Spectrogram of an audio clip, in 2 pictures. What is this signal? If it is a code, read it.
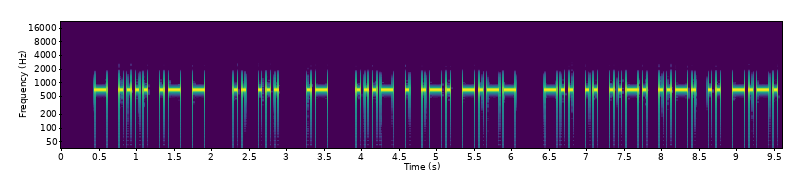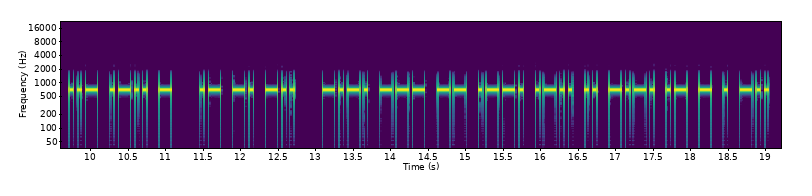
Morse code, heard as a keyed tone, about 22 wpm, 700 Hz. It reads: THAT IS A VERY DIFFICULT AND COMPLICATED
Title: Sentences from Top 1200 Words 22wpm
